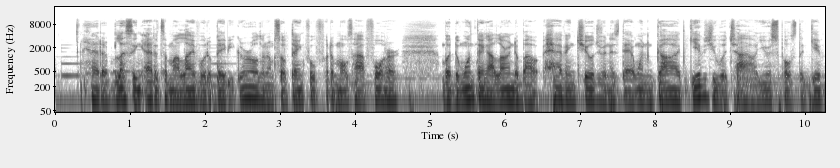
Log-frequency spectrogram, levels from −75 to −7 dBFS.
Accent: American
